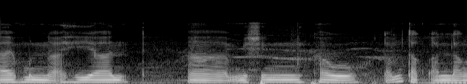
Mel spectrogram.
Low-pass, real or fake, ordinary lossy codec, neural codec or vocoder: 7.2 kHz; real; none; none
